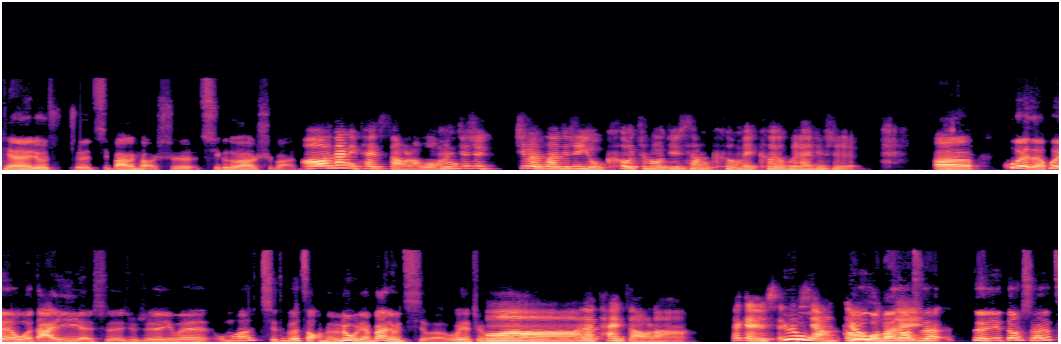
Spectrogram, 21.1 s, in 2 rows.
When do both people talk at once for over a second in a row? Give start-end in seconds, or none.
18.4-19.9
